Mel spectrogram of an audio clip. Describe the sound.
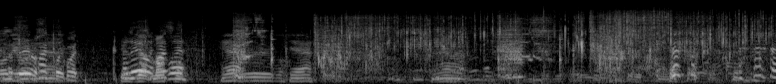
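Voices talk briefly before water from a pump starts gushing and splashing, a steady, close rushing spatter that continues beneath more conversation.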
